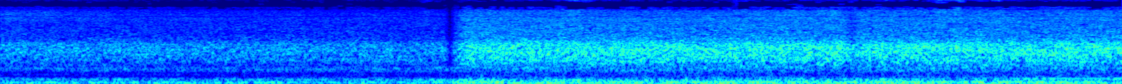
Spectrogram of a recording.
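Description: Steady low rumble and hiss of outdoor background noise, stepping up in level about two seconds in.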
